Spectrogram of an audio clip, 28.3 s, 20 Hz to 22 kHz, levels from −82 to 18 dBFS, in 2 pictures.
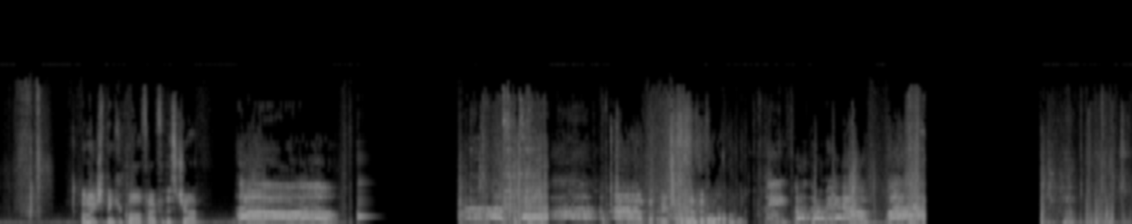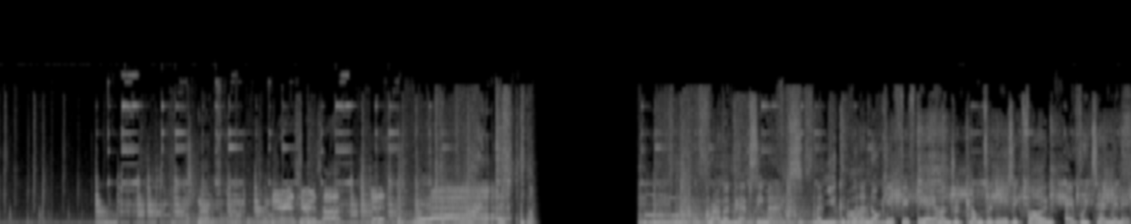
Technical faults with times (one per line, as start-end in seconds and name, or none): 4.31-5.80 scattered short gaps
4.48-5.73 long network dropout
11.56-13.01 long network dropout
20.24-22.16 repeated packet loss (robotic sound)
20.80-22.13 long network dropout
